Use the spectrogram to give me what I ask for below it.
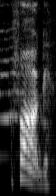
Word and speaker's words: fag: And then there is the word fag in Norwegian, which can be a subject matter. Subject matter, So, yeah, pronounce F-A-G differently anyway.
